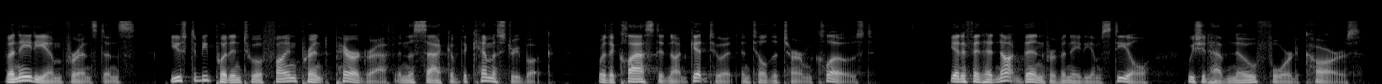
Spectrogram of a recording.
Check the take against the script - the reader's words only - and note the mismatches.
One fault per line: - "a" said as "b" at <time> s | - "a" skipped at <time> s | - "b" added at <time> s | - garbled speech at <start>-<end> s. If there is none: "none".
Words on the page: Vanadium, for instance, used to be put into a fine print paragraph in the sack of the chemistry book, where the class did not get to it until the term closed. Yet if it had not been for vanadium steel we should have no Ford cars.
none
